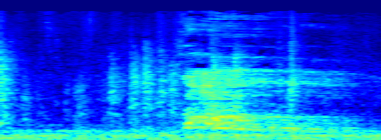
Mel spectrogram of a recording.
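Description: A short, breathy vocal sound from a child, starting a little over a second in and lasting under a second.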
